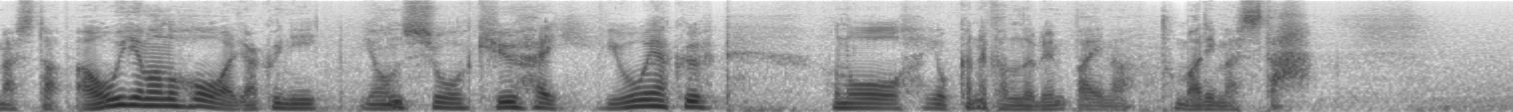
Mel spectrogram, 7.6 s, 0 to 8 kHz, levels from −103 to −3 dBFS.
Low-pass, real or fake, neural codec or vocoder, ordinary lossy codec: none; fake; codec, 16 kHz, 0.5 kbps, X-Codec, HuBERT features, trained on LibriSpeech; none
